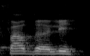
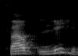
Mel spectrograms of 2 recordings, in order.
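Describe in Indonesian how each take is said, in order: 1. Bunyi 'd' ada pantulan bergema tambahan. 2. Bunyi 'd' ditahan tanpa memantul. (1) "menambah qalqalah yang tak seharusnya" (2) "huruf dot jangan qalqalah"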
